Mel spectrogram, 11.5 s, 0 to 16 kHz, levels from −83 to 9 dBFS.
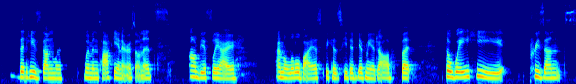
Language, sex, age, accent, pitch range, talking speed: English, female, 30-49, American, 175-200 Hz, 140 wpm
